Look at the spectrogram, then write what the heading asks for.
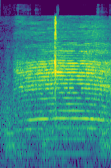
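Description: A newborn lamb gives one loud, close, wavering bleat that lasts just over a second, with no talking.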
